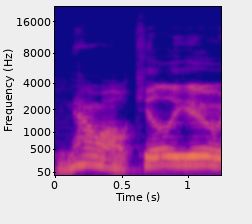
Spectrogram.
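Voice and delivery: mock threat. Ice King menaces the boys, slow and lightly villainous. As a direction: draw out the threat like a cartoon villain. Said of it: "Ice King's like".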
